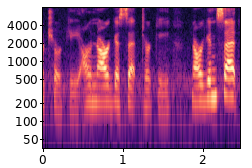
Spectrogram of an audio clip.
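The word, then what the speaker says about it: Narragansett: our narga set turkey nargin set i believe is how it's pronounced so they're really great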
